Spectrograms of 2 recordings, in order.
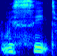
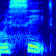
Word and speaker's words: receipt: In this example, we can see the words please, keep, and receipt. A lot of people pronounce the word receipt wrong. They pronounce the P. The P in receipt is actually silent.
